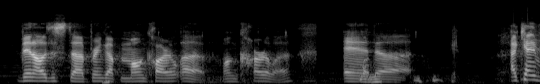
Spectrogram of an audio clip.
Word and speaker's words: Mancala: Then I'll just bring up Moncarla, and I can't even pronounce it. Mancala. Moncala. Like calamari.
